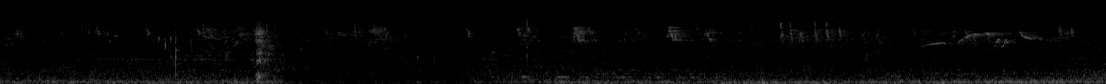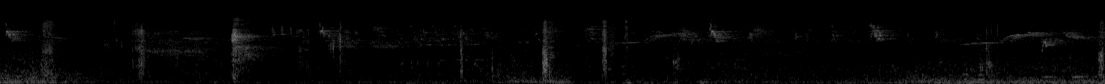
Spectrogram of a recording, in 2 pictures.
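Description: Faint outdoor ambience of birds chirping: many short, sharp chirps and a few rising and falling calls, scattered through the whole stretch. A low rumble underneath comes and goes.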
